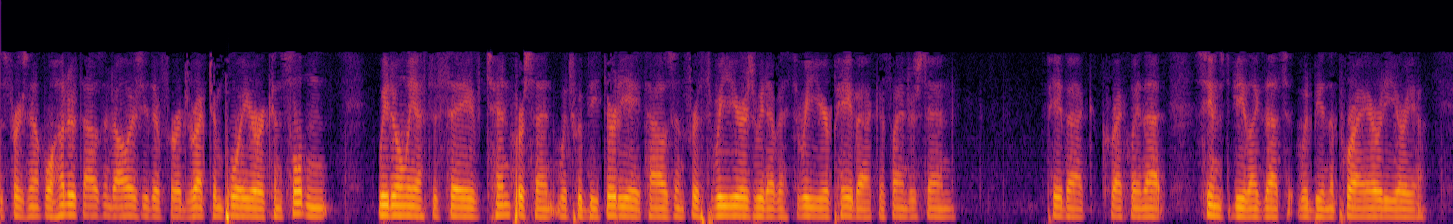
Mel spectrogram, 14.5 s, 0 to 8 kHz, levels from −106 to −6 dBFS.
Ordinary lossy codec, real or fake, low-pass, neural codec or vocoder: AAC, 16 kbps; fake; 7.2 kHz; codec, 16 kHz in and 24 kHz out, 1 kbps, XY-Tokenizer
